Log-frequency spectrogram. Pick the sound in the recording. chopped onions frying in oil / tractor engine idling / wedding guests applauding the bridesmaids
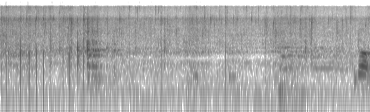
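chopped onions frying in oil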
